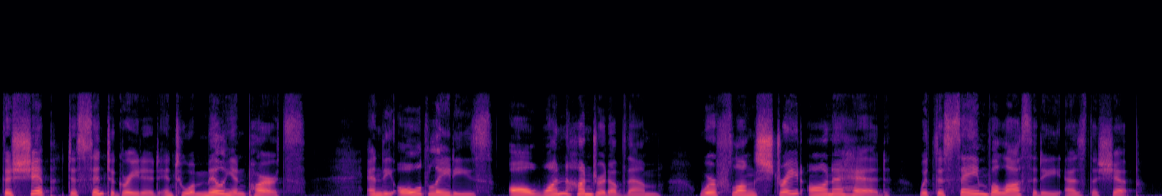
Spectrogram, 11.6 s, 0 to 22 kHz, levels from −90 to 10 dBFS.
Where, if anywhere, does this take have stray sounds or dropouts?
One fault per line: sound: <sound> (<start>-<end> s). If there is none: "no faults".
no faults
